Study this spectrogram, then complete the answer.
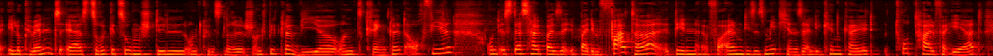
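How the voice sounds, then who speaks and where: Very slow speech with ordinary pitch variation and noticeable background noise. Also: woman. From West Germany. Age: 40s. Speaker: publisher's sales rep, former bookseller. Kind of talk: casual chat.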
